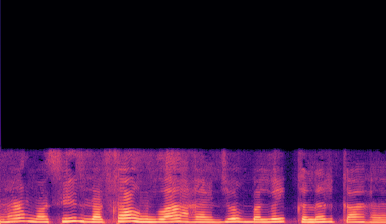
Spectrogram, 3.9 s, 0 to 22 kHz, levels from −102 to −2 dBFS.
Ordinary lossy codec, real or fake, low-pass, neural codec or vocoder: none; fake; 7.2 kHz; codec, 16 kHz in and 24 kHz out, 0.6 kbps, FireRedTTS-2 codec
